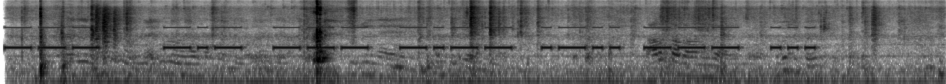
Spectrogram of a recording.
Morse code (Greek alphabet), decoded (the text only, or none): Ο ΚΟΥΛΟΣ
